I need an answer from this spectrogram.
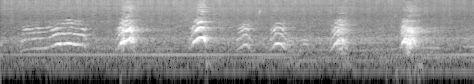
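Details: Three adopted Cairn Terriers, Bea, Neha and Zander, barking excitedly as they jockey for position in their trailer; a run of six high, whiny yips, each rising then falling, spaced about a second apart.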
